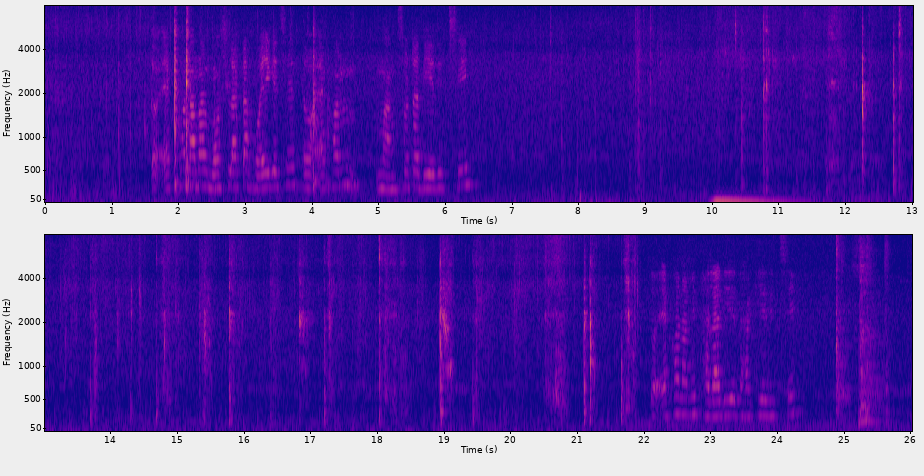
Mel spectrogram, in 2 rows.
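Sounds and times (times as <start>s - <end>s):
chicken sizzling in a pan: 0.0s - 26.0s
spatula scraping a pan: 10.0s - 22.0s, 24.9s - 25.8s.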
